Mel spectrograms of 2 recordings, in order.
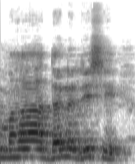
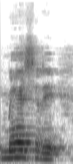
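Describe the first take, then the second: First: The two parts are said as separate words. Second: The two parts are merged into one word. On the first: "जब हम ऐसे बोलते हैं अलग अलग" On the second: "इसलिए हम इनमें संधि करेंगे"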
